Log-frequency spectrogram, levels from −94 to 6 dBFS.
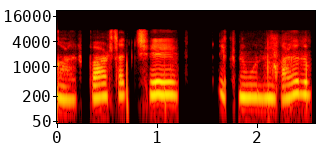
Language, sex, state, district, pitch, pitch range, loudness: Bengali, male, West Bengal, Malda, 200 Hz, 185-215 Hz, -30 LUFS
